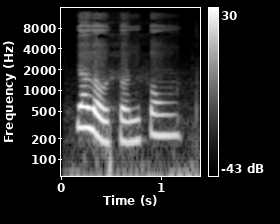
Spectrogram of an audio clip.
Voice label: bon voyage, cantonese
